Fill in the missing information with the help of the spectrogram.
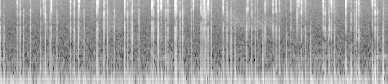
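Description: A small glass serum dropper bottle with a silver cap, appearing to hold liquid, is held in both hands and tapped and scratched with long painted fingernails. Rapid, irregular clicking taps mix with dry, bright scratching over a steady low rumble. The taps ring only briefly.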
